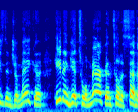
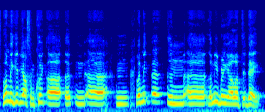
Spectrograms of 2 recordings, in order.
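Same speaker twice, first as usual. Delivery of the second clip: mock stuttering, put-on stammering. Mocking another speaker's halting delivery: imitating someone stuttering.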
